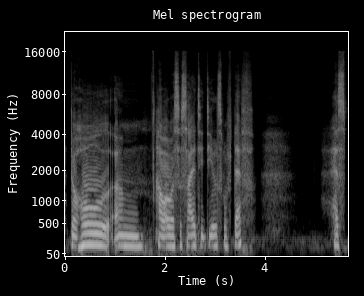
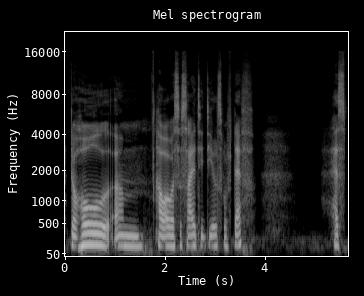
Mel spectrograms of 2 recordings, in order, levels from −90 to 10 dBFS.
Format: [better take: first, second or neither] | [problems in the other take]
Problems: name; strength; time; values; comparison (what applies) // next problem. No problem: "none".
second | distortion; slight; 10 dB below the speech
